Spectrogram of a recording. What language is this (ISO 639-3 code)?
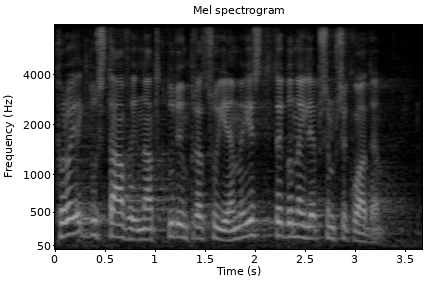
pol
